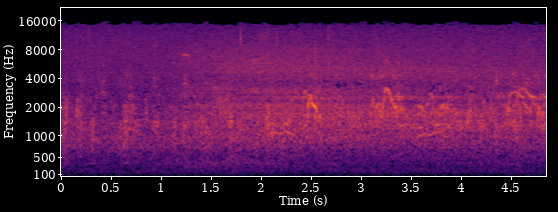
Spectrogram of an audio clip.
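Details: A dense flock of Eurasian wigeon (Anas penelope) at Uitkerkse Polder, Belgium, in January: overlapping calls and clear whistled notes that rise and fall, merging into a steady, busy chorus.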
